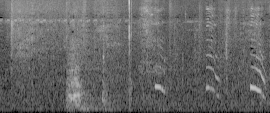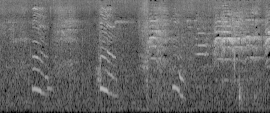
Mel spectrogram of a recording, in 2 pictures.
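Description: Infant macaque calling: one louder, rougher cry, then a run of about eight short whimpering coos, roughly one a second, each falling in pitch.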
